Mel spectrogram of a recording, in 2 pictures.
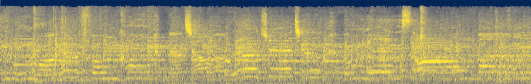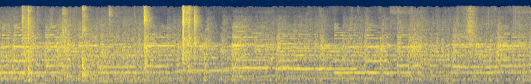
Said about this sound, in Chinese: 还有点热，我去开个电风扇。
